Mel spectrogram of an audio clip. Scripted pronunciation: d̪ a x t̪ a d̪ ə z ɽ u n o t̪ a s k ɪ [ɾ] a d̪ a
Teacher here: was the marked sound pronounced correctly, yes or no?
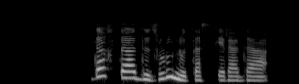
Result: yes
